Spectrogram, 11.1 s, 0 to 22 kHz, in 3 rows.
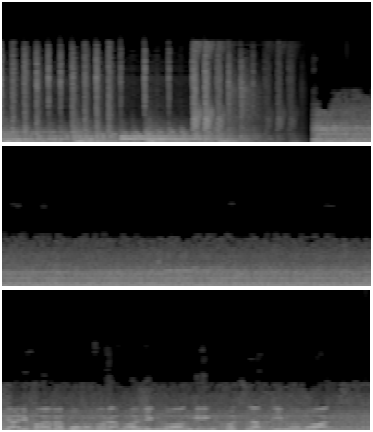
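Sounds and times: vehicle engine idling: 3.2s - 11.0s.

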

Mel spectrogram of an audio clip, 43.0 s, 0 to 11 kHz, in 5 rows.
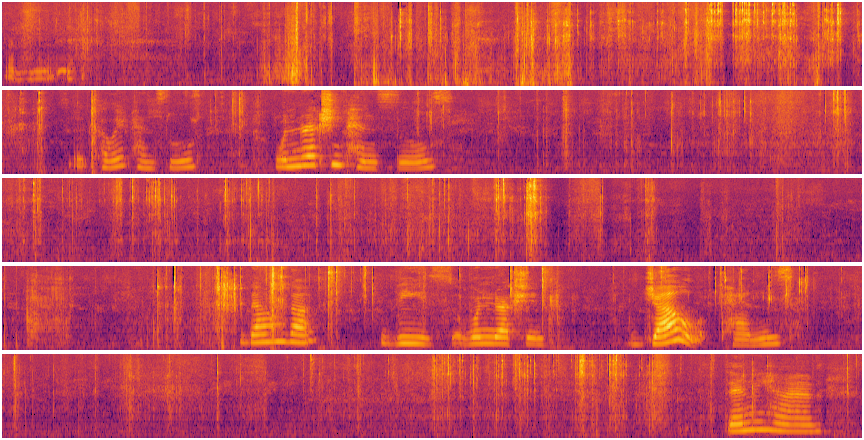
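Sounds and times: pencils clicking together: 1.8s - 9.6s, 10.7s - 11.2s, 16.8s - 23.8s, 27.2s - 29.6s, 30.3s - 31.4s, 32.8s - 35.0s, 37.4s - 43.0s
plastic pouch crinkling: 35.4s - 42.0s.

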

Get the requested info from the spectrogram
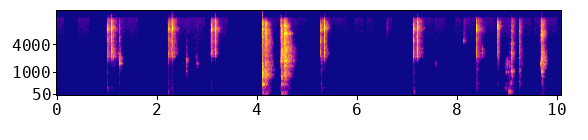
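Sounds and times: computer mouse clicking: 2.2s - 3.3s, 5.3s - 5.5s, 7.1s - 7.4s.

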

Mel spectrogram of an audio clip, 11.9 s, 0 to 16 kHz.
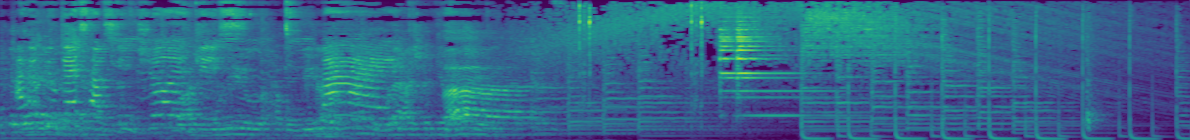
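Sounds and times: bell-like notification chime: 7.2s - 8.7s
music with heavy bass beat: 8.0s - 11.9s.

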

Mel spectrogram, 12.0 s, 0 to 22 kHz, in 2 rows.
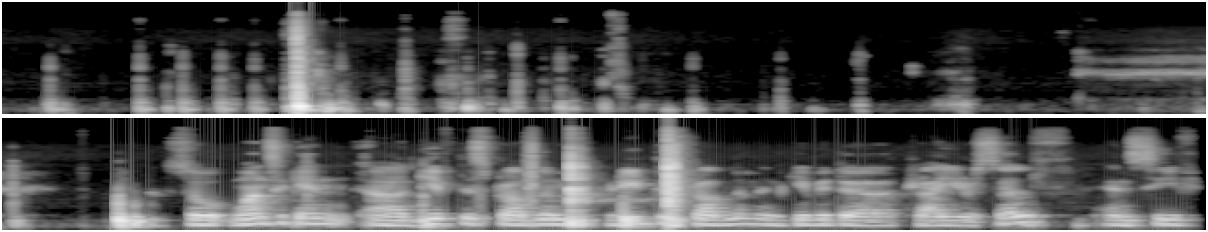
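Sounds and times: stylus tapping on glass screen: 0.3s - 4.0s.

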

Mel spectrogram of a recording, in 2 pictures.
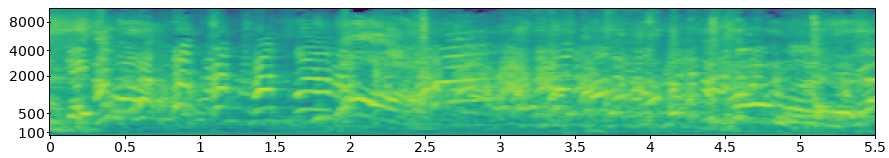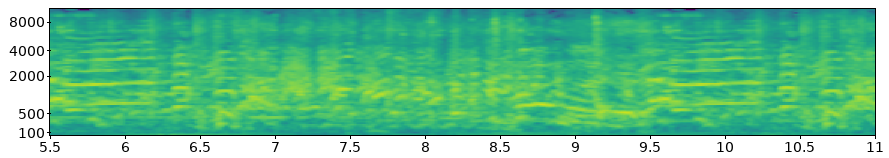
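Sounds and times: teenagers laughing: 0.0s - 11.0s.

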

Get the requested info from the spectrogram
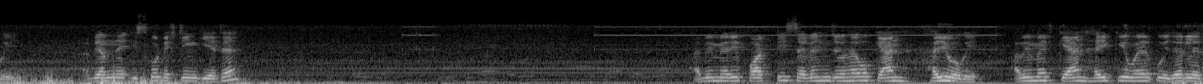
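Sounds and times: multimeter continuity buzzer beeping: 4.0s - 11.3s.

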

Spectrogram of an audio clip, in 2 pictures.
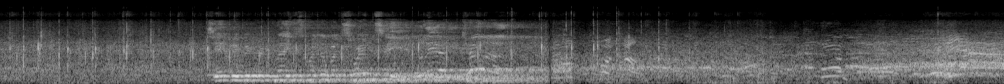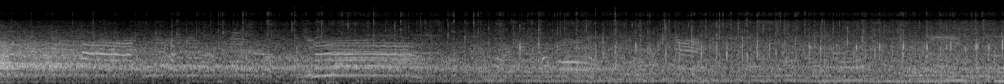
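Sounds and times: stadium crowd cheering: 0.0s - 20.0s.

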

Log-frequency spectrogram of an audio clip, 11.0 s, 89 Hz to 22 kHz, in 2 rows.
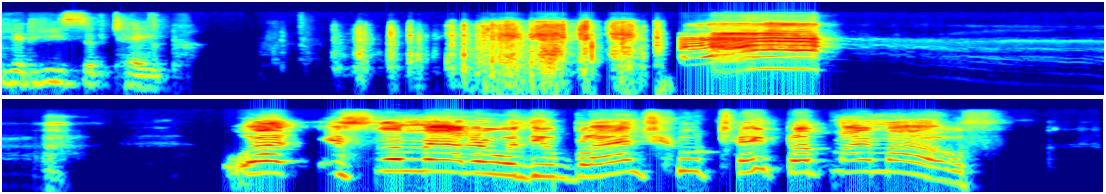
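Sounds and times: rattling crackling noise: 1.4s - 3.4s.

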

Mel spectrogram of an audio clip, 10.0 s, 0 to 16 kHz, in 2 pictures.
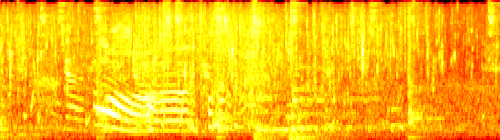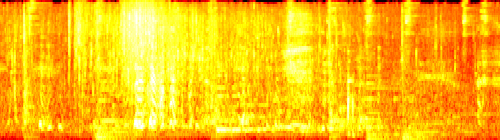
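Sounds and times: background music: 0.0s - 10.0s
water trickling and splashing: 0.0s - 10.0s.

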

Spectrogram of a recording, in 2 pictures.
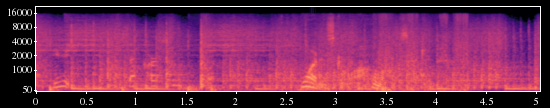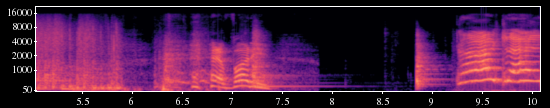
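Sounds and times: toddler singing high note: 9.3s - 10.0s.

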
